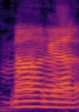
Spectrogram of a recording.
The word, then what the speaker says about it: manga: give a anymore actually it's pronounced manga I'm just I'm just I'm being nice come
